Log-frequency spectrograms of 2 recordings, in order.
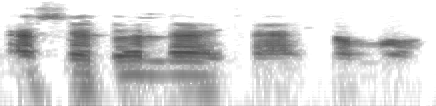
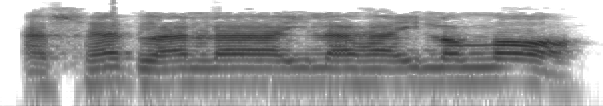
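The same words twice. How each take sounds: First: The phrase is said softly. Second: The phrase is said loudly.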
